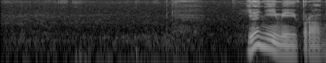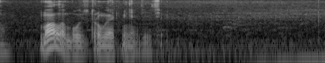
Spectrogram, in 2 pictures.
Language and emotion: Russian, sad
